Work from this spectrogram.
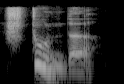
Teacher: The vowel U is plus back plus round.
